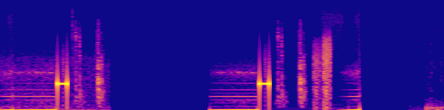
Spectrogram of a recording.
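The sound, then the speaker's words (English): A telephone rings out twice, each buzzing ring followed by a sharp click and brief clatter, with a long silent gap between them and no one answering. “I'm sorry that you can't make it today, and you aren't picking up the phone, so I'm just going to leave a message.”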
